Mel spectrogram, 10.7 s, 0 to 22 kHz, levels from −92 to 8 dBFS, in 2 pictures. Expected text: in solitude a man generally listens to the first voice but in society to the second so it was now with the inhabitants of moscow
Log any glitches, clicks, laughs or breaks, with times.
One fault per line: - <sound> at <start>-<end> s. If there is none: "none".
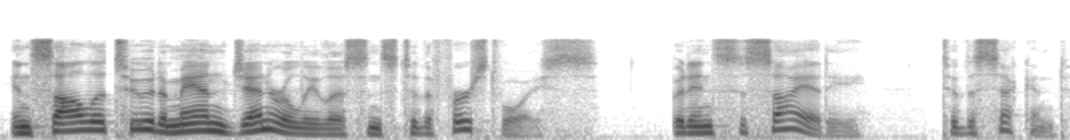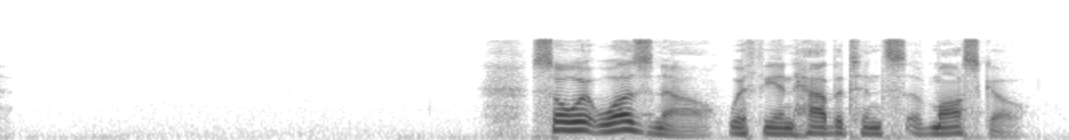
none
